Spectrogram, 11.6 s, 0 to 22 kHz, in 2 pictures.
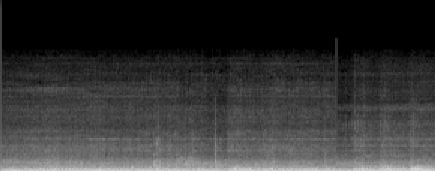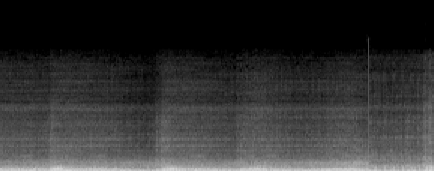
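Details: Honda CB750 on a test ride after carb rebuild, carb sync and ignition parts replaced: lumpy, uneven, stumbling exhaust beat under acceleration, sounds down a cylinder; misfire, running on three cylinders.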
